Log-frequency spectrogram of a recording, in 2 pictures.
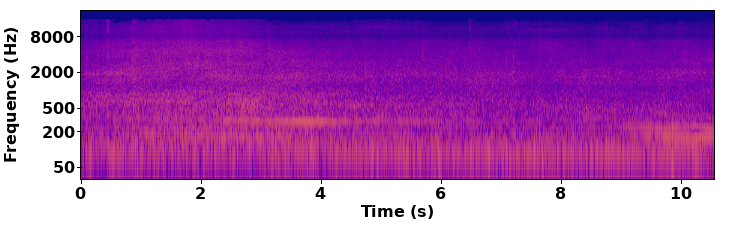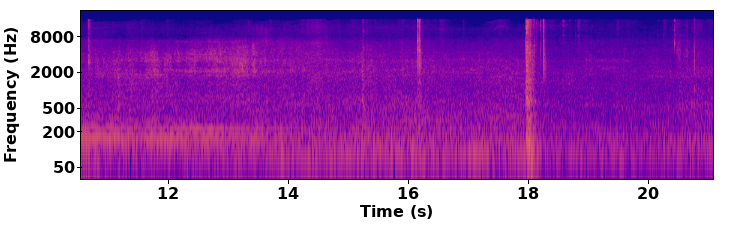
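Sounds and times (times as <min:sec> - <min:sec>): car door thumping shut: 0:18.0 - 0:18.3.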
